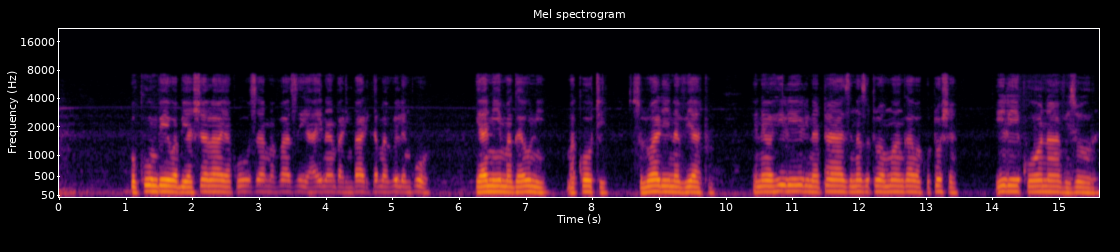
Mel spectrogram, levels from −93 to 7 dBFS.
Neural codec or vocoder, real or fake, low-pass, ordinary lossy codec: none; real; 7.2 kHz; Opus, 64 kbps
